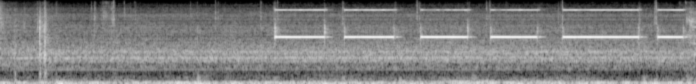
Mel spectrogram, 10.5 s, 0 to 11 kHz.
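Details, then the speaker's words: 1993 Ford Explorer starter (fender) relay bench-tested on 12 V source after resoldering repair; single sharp click as contacts close, then steady beeps, relay working properly. "I'm getting ready to to test it hope it works now I'll just start the 12 volts source this simulates the car battery and when 12 volts come from the engine okay so we hear the click just like before"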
